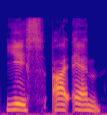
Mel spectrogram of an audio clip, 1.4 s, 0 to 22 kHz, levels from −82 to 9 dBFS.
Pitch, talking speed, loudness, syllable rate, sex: 185 Hz, 125 wpm, -16 LUFS, 2.6 syllables/s, female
